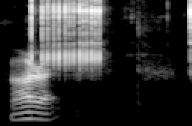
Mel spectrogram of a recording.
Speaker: so that's a good fit if you go to twist it and it sounds like you're crunching snow that's a good fit it's not too tight it's going on and it's seating well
